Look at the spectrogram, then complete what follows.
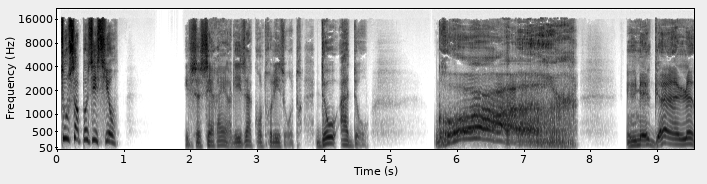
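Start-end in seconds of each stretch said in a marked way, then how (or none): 0.0-0.9 high, urgent command; high-pitched battle call; rallying order. Acted. Calling friends to battle stations. 5.7-7.8 long, loud growling roar; drawn-out monster growl; dinosaur roar. Acted. Dinosaur roars at the children.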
